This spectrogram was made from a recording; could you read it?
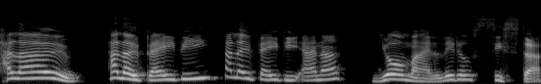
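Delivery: put-on sweet, affectionate little boy voice, slow, high. Retelling a son greeting his newborn sister by video call: imitating Caleb speaking with a big smile. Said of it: "he says with that big smile".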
